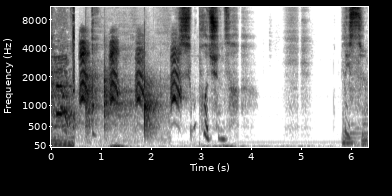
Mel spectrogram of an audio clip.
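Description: Background music cuts off about half a second in, followed by a woman's wordless vocal sounds: several short calls that rise and fall in pitch, the last ones sliding down. It goes nearly quiet for the final two seconds.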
